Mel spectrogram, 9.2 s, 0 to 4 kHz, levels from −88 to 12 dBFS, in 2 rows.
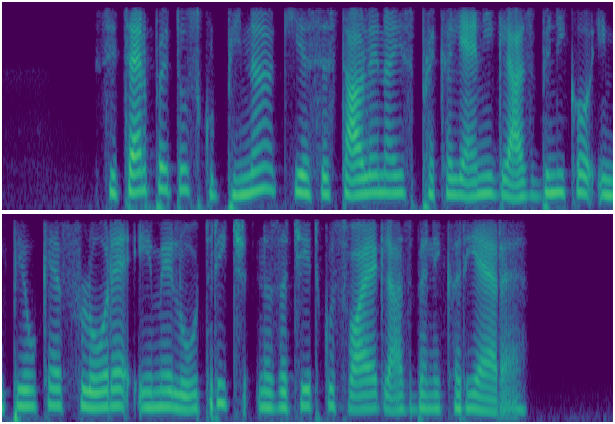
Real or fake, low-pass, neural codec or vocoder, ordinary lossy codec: fake; 3.6 kHz; codec, 16 kHz, 1 kbps, X-Codec, WavLM features, trained on Multilingual LibriSpeech; none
